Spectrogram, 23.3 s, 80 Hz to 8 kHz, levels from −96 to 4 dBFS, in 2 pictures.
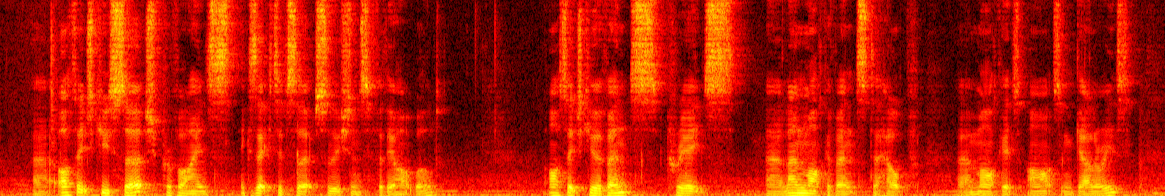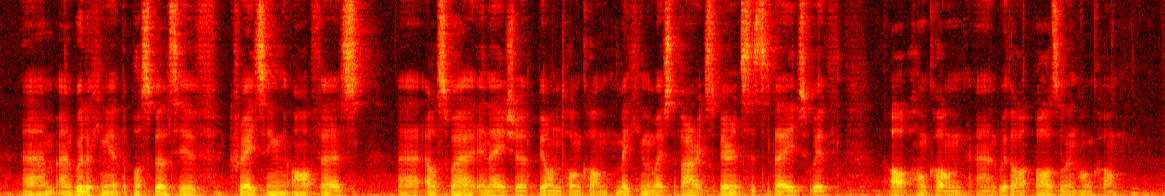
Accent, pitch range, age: British, 80-100 Hz, 20-39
